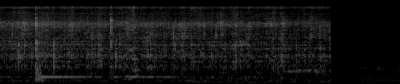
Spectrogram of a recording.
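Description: Sheem paturi paste frying in a leaf-lined kadai, sizzling steadily, with a few clicks of a spatula stirring it. The sizzle cuts off suddenly near the end.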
